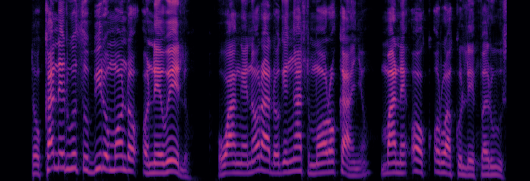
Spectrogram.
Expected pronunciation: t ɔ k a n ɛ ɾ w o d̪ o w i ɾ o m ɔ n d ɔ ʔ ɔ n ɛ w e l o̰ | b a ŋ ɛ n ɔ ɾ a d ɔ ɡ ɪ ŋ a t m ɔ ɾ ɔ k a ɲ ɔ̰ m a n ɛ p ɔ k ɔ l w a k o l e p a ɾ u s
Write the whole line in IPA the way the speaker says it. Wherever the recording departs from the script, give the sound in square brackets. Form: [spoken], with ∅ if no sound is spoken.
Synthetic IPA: t ɔ k a n ɛ ɾ w o [t̪] o [b] i ɾ o m ɔ n d ɔ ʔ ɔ n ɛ w e l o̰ | [w] a ŋ ɛ n ɔ ɾ a d ɔ ɡ ɪ ŋ a t m ɔ ɾ ɔ k a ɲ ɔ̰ m a n ɛ [ʔ] ɔ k ɔ [ɾ] w a k o l e p a ɾ u s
